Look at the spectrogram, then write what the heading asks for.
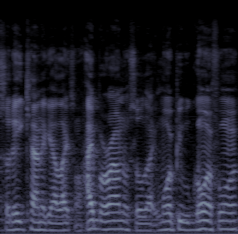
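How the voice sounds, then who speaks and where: A man's fairly high-pitched voice. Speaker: sneaker YouTuber. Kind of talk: unboxing video. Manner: fast; casual, relaxed.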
